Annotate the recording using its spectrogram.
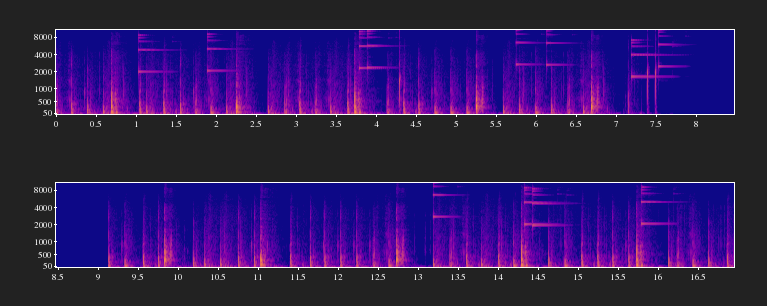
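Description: Short high pops sound as loose pieces are picked up.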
